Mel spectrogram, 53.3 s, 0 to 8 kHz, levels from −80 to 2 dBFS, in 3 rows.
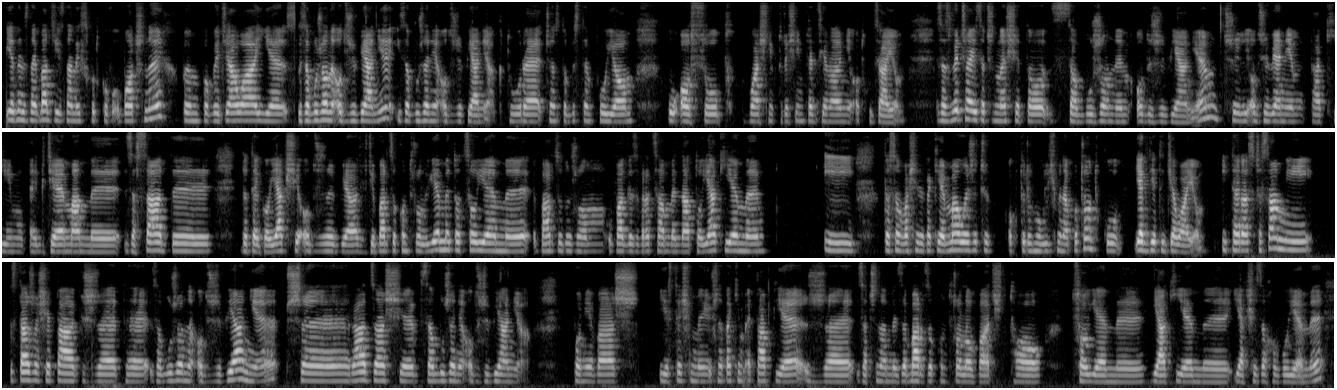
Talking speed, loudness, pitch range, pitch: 120 wpm, -26 LUFS, 170-185 Hz, 175 Hz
